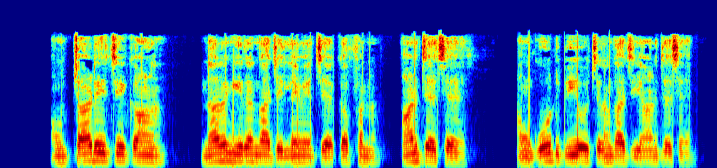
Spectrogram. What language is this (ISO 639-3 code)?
odk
